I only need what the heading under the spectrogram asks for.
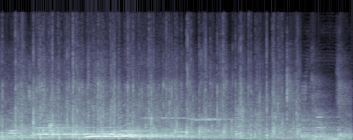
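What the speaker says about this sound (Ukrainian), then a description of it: "Оплесками дякуємо." A crowd at a school sports event applauds to thank physical education teachers, with loud clapping mixed with cheering voices and background chatter that eases off toward the end.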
